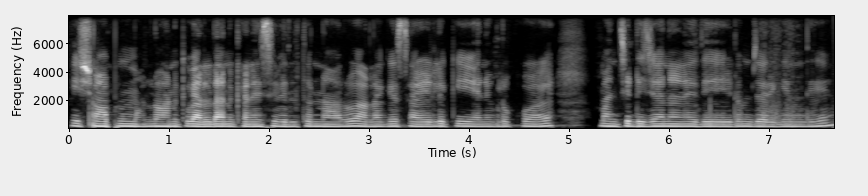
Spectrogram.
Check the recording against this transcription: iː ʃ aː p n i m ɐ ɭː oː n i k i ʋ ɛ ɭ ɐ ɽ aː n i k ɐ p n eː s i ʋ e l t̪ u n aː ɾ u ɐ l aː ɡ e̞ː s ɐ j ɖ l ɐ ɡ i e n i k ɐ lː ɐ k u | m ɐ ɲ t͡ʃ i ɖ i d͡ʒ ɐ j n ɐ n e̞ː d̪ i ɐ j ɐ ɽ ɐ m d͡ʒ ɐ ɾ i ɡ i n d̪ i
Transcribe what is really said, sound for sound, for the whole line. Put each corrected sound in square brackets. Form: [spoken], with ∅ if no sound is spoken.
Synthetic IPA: iː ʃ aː p n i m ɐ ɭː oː n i k i ʋ ɛ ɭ ɐ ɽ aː n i k ɐ [∅] n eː s i ʋ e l t̪ u [nː] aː ɾ u ɐ l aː ɡ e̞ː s ɐ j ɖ l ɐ [k] i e n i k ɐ [l] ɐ k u | m ɐ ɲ t͡ʃ i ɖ i d͡ʒ ɐ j n ɐ n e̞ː d̪ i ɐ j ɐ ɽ ɐ m d͡ʒ ɐ ɾ i ɡ i n d̪ i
